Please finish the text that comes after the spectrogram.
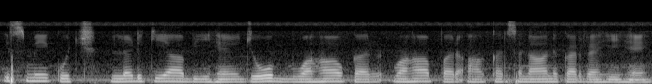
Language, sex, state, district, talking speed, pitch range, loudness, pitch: Hindi, male, Haryana, Jhajjar, 140 wpm, 120-135 Hz, -20 LUFS, 125 Hz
